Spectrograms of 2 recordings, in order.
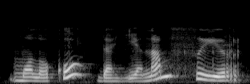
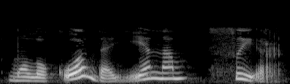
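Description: First: It is read at a normal, flowing pace. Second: It is read slowly with a pause after.

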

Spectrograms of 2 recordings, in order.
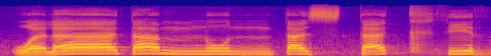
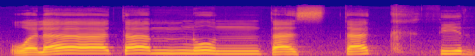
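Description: Both takes have the same delivery.

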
